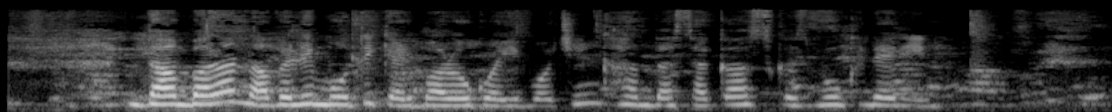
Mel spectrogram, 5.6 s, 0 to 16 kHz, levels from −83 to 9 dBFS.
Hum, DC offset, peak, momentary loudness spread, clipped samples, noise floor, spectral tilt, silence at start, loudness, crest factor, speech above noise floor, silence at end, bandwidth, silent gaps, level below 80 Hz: none; under 0.1%; 0 dBFS; 24 LU; under 0.1%; -41 dBFS; -5 dB/octave; 0.05 s; -18 LUFS; 18 dB; 23 dB; 0.05 s; 11.5 kHz; none; -58 dBFS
